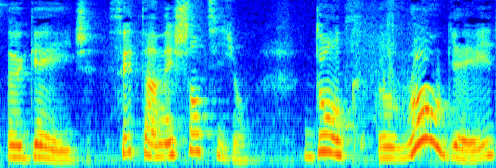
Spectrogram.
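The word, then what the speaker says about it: gauge: ça j'ai à huget eu mais ça se prononce guedj c'est un échantillon donc roguet jh c'est le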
